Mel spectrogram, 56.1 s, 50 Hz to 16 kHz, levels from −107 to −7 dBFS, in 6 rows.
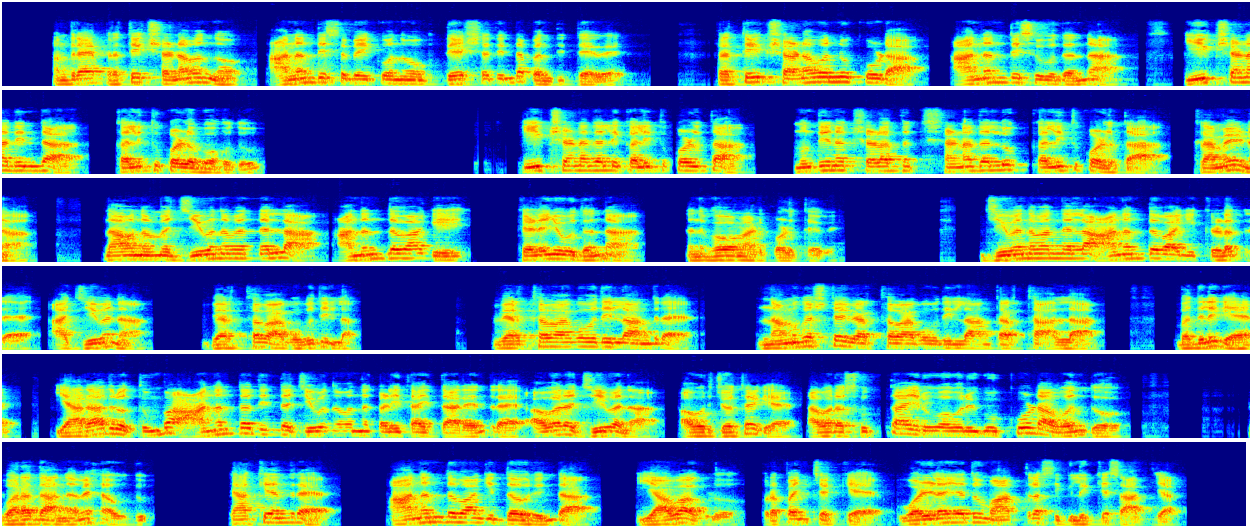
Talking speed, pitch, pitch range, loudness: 75 wpm, 140 Hz, 120-160 Hz, -22 LUFS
